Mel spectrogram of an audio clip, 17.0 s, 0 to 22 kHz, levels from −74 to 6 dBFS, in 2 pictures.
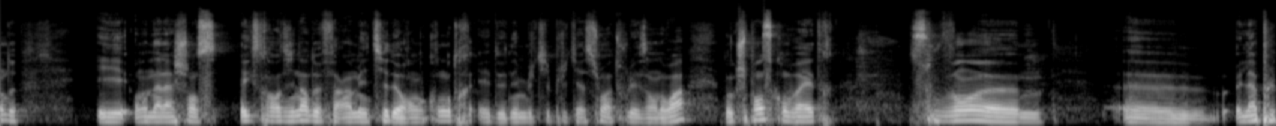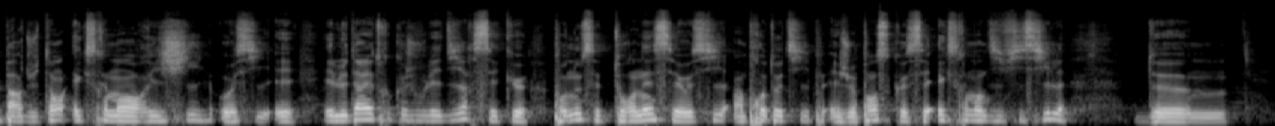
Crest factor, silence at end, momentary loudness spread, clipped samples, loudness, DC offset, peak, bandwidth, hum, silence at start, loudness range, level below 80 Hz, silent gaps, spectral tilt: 16 dB; 0.35 s; 9 LU; under 0.1%; -20 LUFS; under 0.1%; -4 dBFS; 16.5 kHz; none; 0 s; 2 LU; -50 dBFS; none; -5 dB/octave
